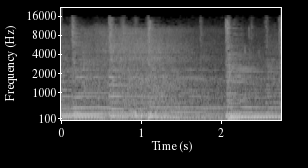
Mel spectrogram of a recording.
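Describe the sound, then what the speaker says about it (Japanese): Ocean swell breaks as shore break waves at a Japanese surf spot under a light offshore wind, a continuous roar of surf with a fresh surge near the end. "綺麗なうねりが入りますがショアブレックですね。"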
